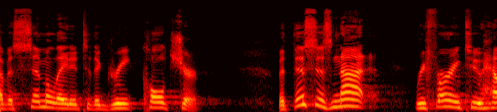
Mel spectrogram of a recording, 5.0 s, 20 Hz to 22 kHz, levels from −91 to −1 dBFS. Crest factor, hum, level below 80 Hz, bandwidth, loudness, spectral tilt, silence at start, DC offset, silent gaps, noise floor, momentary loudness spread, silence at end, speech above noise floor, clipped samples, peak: 18 dB; none; -82 dBFS; 16 kHz; -38 LUFS; -4.5 dB/octave; 0 s; under 0.1%; none; -75 dBFS; 10 LU; 0 s; 38 dB; under 0.1%; -22 dBFS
